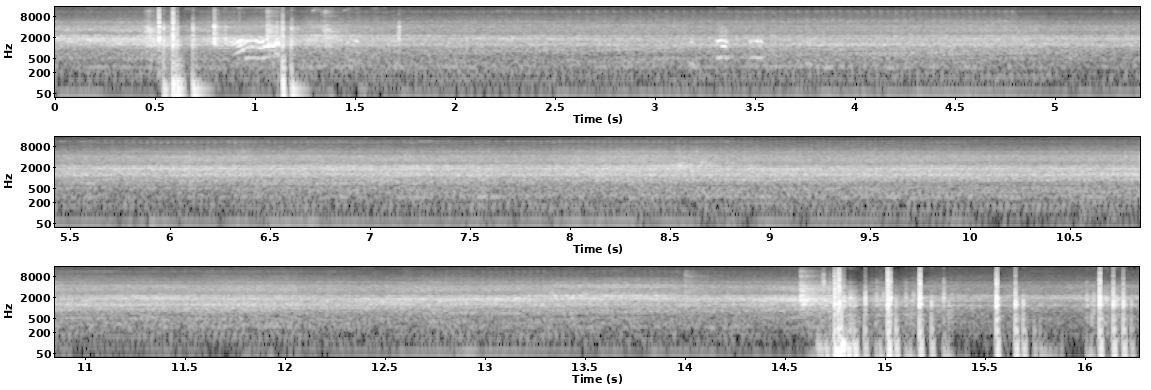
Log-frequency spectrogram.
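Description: Go-kart engine running at a steady pitch, with a few sharp knocks about half a second in and a cluster of them near the end.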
